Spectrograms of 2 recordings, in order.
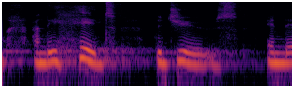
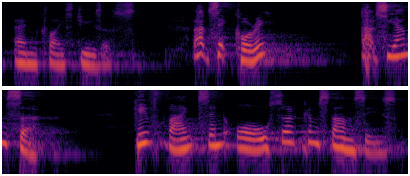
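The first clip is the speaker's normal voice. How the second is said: expressive read-aloud of a memoir; story reading. Acted. Speaker reads Corrie ten Boom's memoir to listeners, expressive read-aloud. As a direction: read the extract aloud, voicing the sisters. Reads book extract to congregation.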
